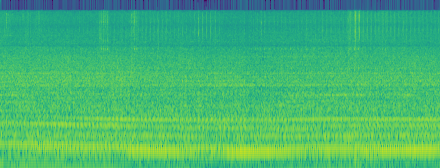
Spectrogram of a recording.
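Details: Car wheel hub bearing noise while driving: steady low droning "go-go-go" hum with a faint pulsing rumble that follows road speed, easiest to hear during deceleration in the latter part; worn hub bearing.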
